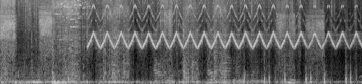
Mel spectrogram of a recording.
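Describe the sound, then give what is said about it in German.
A loud electronic fire alarm wails in a rapid rising-and-falling pattern, set off to end a simulated parking-garage test scenario, starting after a brief burst of crashing noise and continuing steadily to the end. “Und außerdem ist ein Feueralarm aus, damit dann das Szenario beendet ist.”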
